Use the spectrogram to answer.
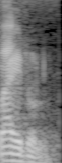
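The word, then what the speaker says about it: pyrrole: পাইরল বলে অনেক সময়, ইংরেজি বলে পাইরল, পিরল উচ্চারণ করেন কিন্তু পাইরল।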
